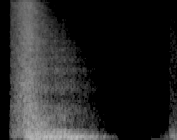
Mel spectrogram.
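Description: A whoosh sound effect for an animated channel-logo intro. It swells in quickly and dies away over about a second, the hiss thinning from the top down as it fades.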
